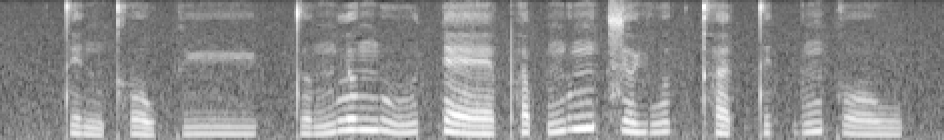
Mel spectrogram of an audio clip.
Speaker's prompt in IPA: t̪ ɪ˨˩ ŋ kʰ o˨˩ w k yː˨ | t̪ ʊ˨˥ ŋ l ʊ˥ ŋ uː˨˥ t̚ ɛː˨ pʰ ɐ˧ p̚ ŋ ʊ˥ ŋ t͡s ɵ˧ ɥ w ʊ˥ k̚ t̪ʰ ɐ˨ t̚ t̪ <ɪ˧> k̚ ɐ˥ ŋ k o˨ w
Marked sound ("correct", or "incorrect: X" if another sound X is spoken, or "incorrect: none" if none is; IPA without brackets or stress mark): correct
